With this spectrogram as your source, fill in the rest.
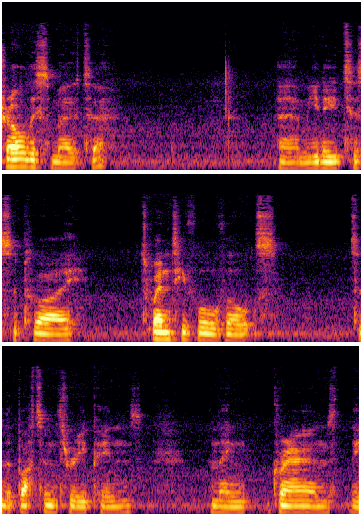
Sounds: speech

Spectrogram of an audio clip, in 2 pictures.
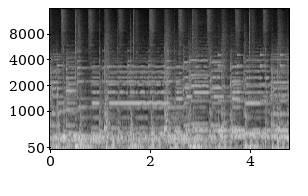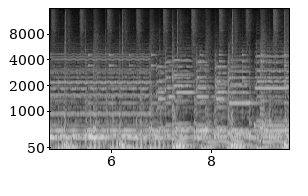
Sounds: music, soundtrack music

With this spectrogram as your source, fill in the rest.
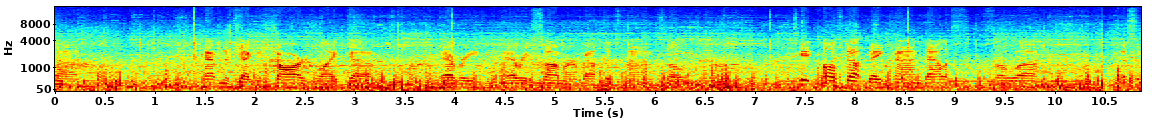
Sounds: speech, outside, rural or natural, music

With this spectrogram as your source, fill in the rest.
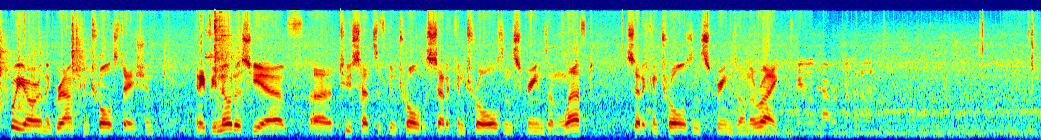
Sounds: speech

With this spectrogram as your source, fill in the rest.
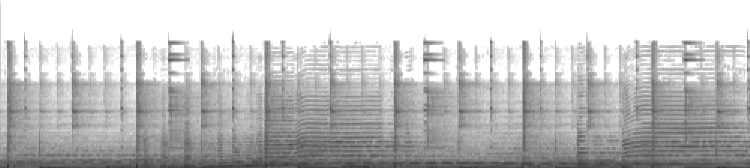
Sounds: music

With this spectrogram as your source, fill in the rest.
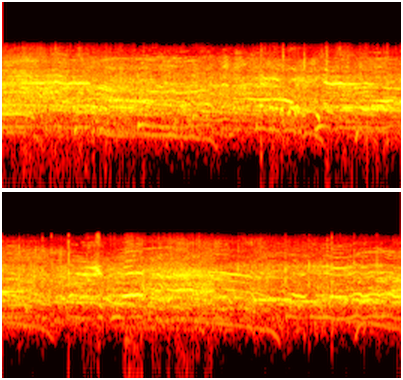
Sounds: speech, outside, urban or man-made

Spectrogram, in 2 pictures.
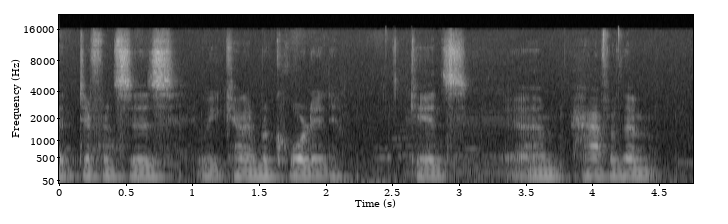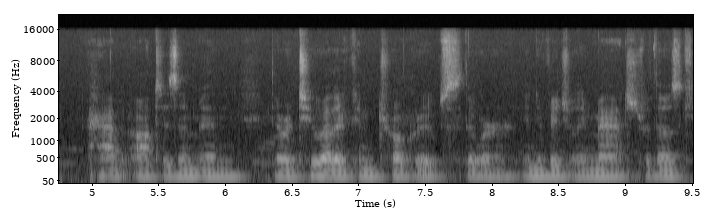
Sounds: speech

